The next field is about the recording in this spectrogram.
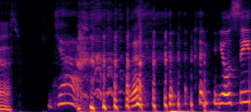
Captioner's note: laughter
